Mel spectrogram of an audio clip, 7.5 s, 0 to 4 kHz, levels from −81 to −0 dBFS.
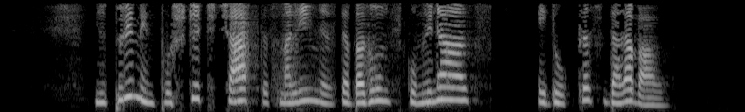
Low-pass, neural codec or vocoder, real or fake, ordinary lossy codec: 3.6 kHz; codec, 44.1 kHz, 1.7 kbps, Pupu-Codec; fake; AAC, 16 kbps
